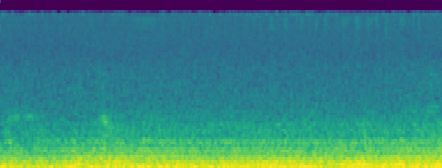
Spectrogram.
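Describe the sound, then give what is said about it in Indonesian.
A heavy truck rumbles along a ring road in Banyuwangi, its deep, steady engine drone holding at an even loudness for the whole stretch, with no voices. “jalan lingkar di sini tuh kalau dibilang rame itu sebenarnya nggak rame-rame banget sih ramenya itu rame kendaraan truk ya kalau kendaraan pribadi itu malah cenderung sepi kalau lewat jalan sini itu”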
